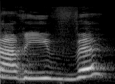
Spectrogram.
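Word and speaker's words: arrivent: Il arrive, N-T à la fin, ce sont 2 lettres muettes, ne se prononcent pas, à midi.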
